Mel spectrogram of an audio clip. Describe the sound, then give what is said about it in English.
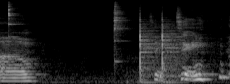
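A brief voice is followed by a pause, then several sharp, bright clinks of glasses touching in a toast, ringing briefly with some clattering in between. “You're here. You're here. Ting, ting.”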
